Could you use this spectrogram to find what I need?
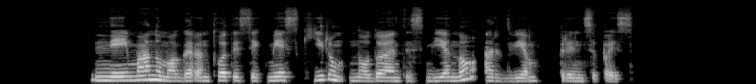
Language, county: Lithuanian, Šiauliai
